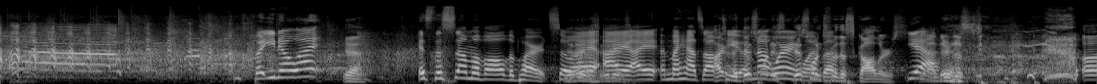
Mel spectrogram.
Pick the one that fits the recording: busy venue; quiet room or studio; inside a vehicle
busy venue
